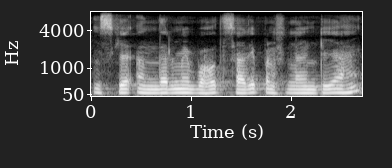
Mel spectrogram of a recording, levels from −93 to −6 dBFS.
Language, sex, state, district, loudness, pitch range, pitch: Hindi, male, Jharkhand, Deoghar, -16 LUFS, 125-130 Hz, 130 Hz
